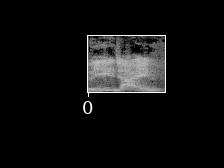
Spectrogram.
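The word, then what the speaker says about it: resign: आर आर ई एस आई जी एन हां रिजाइन रिजाइन एस का उच्चारण किसमें किस में होता है?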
